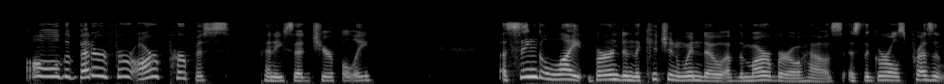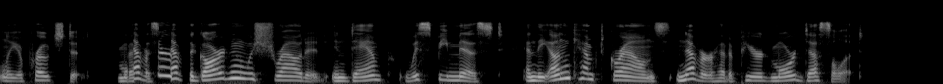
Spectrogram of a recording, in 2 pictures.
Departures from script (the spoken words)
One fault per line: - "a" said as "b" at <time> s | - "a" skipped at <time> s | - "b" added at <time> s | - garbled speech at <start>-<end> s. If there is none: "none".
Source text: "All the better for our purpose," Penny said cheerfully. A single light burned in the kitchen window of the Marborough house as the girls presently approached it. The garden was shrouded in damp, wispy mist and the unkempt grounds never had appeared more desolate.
- garbled speech at 10.6-11.3 s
